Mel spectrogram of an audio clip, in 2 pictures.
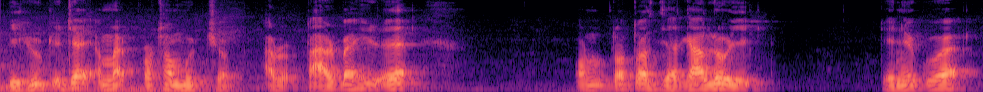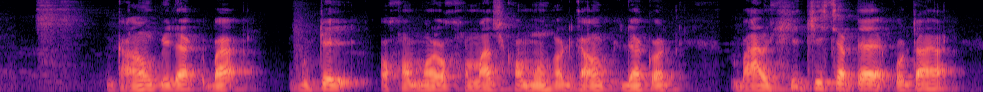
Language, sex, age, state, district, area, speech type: Assamese, male, 60+, Assam, Majuli, urban, spontaneous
